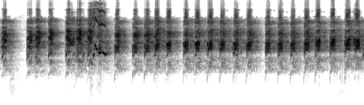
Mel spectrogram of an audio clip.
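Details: Sooty-headed bulbul in full song, played to provoke a quick response from rivals: nonstop scratchy, rasping notes pulsing several times a second, with one brief whistled flourish.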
